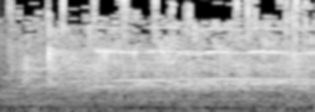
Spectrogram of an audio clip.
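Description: An audience applauds in a dense, steady wash of clapping that stays loud throughout, with thin high whistles or cheers sustained over the top.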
